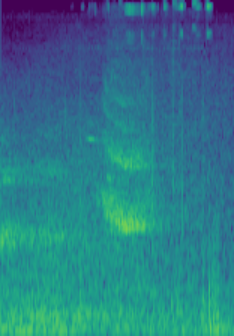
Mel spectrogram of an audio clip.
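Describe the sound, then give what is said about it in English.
A car pulls in behind a man, its engine rumbling steadily while a brief squeal of tires or brakes rises midway, then settles into a low idle with a few soft thumps. “Car pulling in behind him.”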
